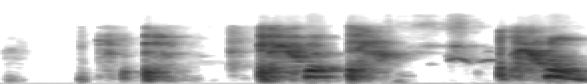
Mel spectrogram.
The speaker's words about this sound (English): As I have a coughing fit. I've had that happen while recording before. It's the worst.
